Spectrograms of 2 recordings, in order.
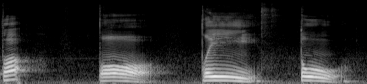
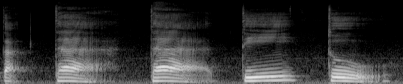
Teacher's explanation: Yang pertama tadi to naik lidah belakang, sedangkan ta tidak naik. Kemudian to dia keluar sedikit angin, kalau ta dia keluar banyak angin. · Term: itbaq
